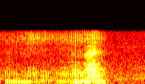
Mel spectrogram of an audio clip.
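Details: Dog snoring: the roommate's dog Tyson, with an ongoing snoring problem.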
